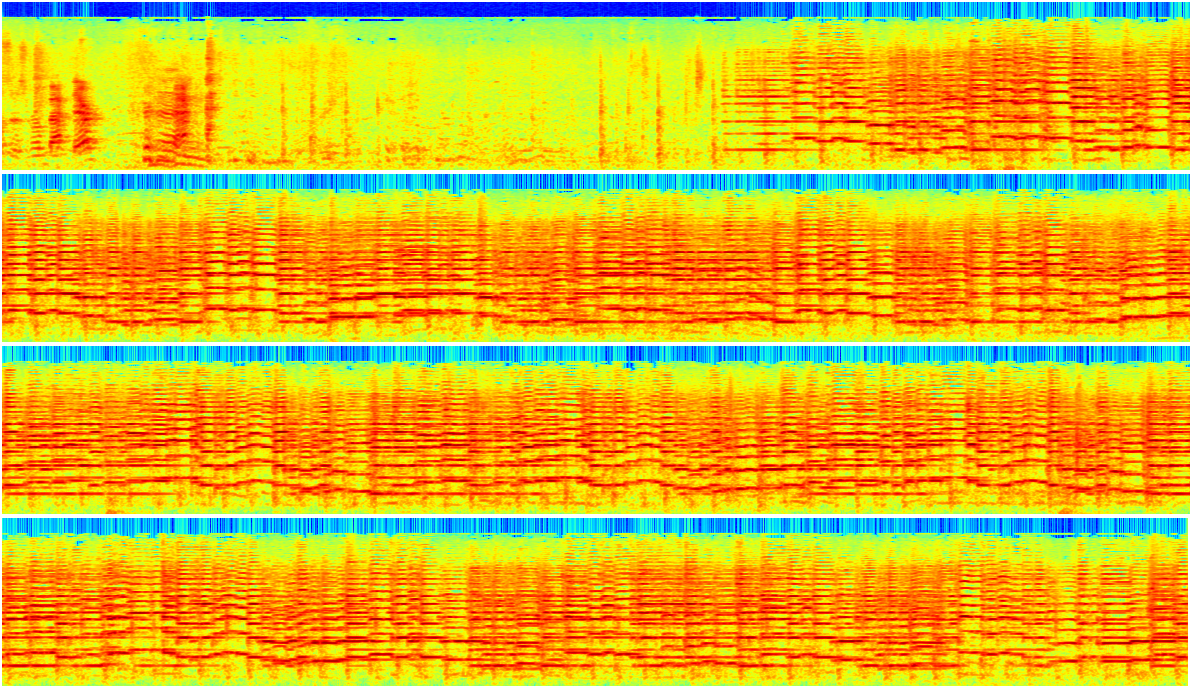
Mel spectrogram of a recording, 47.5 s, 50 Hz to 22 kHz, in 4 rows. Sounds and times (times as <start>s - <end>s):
Violin, fiddle: 0.0s - 1.1s, 3.1s - 47.5s.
